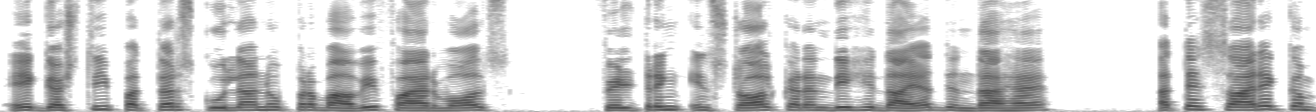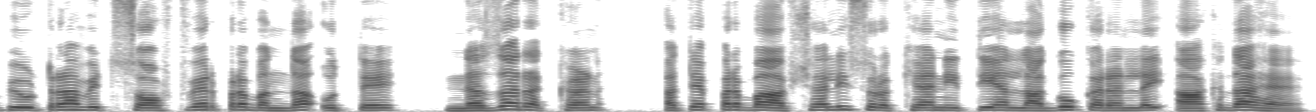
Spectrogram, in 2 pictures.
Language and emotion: Punjabi, neutral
